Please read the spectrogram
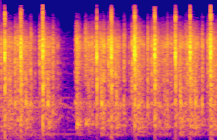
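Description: Rapid typewriter keys clacking in a quick, uneven rhythm, each strike sharp and bright, with a brief pause early on before the typing resumes steadily; fairly loud, no voices.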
